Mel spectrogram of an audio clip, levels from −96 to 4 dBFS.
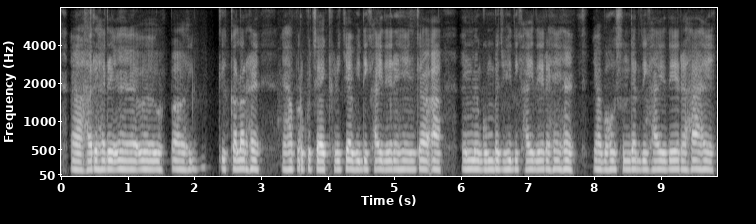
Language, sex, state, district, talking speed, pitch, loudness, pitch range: Magahi, male, Bihar, Gaya, 170 wpm, 150 Hz, -17 LUFS, 150-155 Hz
